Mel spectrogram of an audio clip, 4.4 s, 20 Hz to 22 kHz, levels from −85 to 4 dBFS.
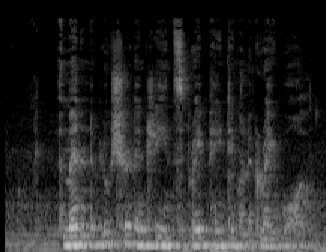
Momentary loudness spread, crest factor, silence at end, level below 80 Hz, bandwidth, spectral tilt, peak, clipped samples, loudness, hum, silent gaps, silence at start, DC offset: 19 LU; 18 dB; 0 s; -46 dBFS; 16 kHz; -6 dB/octave; -12 dBFS; under 0.1%; -29 LUFS; none; none; 0.05 s; under 0.1%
